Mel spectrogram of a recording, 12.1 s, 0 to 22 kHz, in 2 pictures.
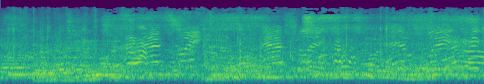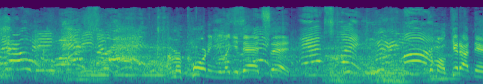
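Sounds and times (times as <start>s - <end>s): children shouting and squealing: 1.4s - 11.6s.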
